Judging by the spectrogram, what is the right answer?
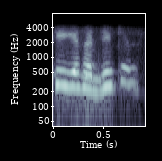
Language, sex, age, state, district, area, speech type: Dogri, female, 18-30, Jammu and Kashmir, Samba, rural, conversation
